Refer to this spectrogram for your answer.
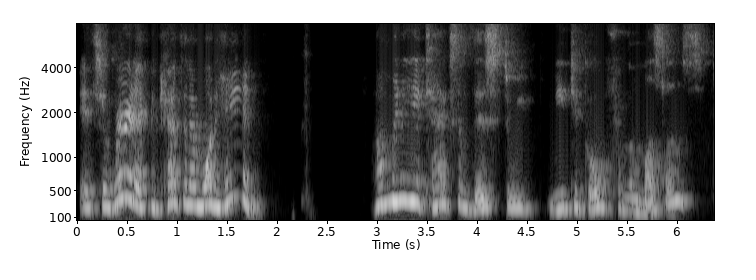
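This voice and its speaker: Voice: high-pitched, lively intonation, moderate pace, gravelly, darkish tone. A podcast co-host in a casual, heated opinion chat, speaking bluntly and stumbling over restarts, with a strong echo around the voice. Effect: echoey sound, as if in a big bare room. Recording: echoey, roomy mic sound.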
